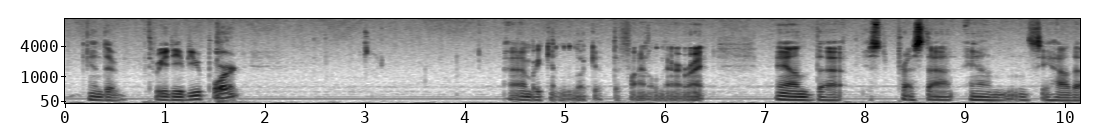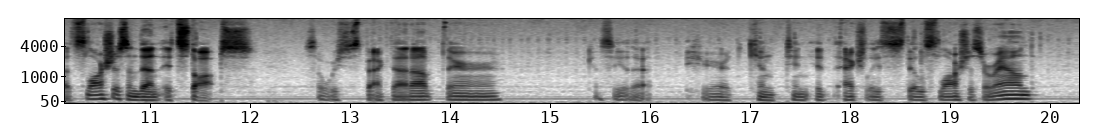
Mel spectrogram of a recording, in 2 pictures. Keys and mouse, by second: 4.1 click, 4.4-6.2 drag, 9.4 right click.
